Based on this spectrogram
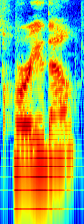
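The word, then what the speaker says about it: Corriedale: Um is it it's pronounced corodel? Yes. I have Coryell.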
